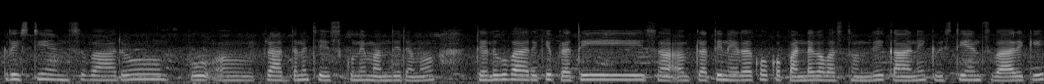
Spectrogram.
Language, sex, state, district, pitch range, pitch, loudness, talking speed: Telugu, female, Telangana, Nalgonda, 190-220 Hz, 205 Hz, -28 LUFS, 105 wpm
